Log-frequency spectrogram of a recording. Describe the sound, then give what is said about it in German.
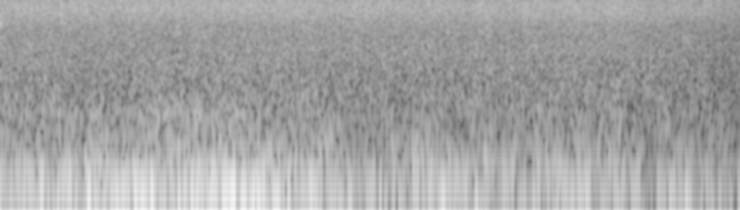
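Steady, heavy rain hisses throughout a thunderstorm, with a deep rumble of thunder swelling briefly near the start before settling back into the dense downpour. No voices. “heute geht es ums Thema Gewitter fotografieren. Das war gerade äh, ein, Sound, ein Soundseeing, ein Stück von einem Soundseeing von dir”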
